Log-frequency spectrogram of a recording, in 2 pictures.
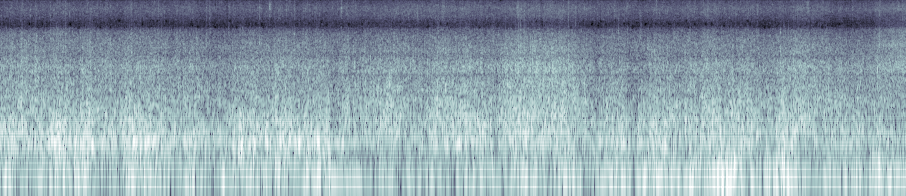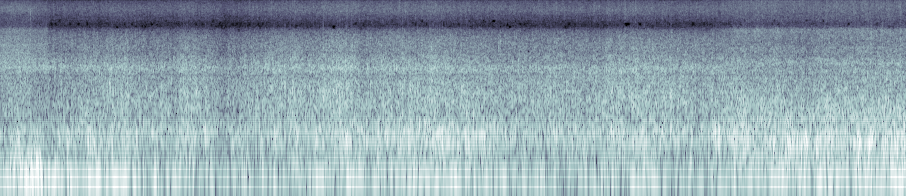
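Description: Heavy rain and strong wind in a storm, a loud, steady rushing noise with wind buffeting the microphone.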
